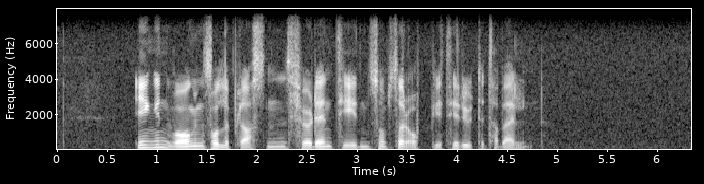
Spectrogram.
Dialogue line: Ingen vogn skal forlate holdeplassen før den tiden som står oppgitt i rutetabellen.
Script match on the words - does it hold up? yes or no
no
